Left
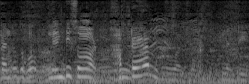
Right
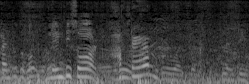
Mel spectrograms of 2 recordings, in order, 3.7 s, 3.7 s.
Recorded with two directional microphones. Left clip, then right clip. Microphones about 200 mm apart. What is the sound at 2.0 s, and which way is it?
Speech, 45° right (ahead or behind).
